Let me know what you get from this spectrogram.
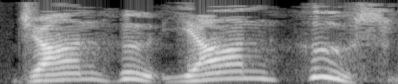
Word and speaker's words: Jan Hus: Jan Hus would be the way it would have been pronounced.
